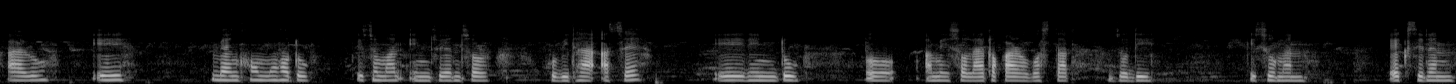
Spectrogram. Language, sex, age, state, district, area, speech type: Assamese, female, 30-45, Assam, Lakhimpur, rural, spontaneous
